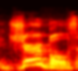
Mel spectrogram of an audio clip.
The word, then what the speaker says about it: gerbils: you know about running gerbils up a tube into your rear end and all that stuff and it turns out he actually pronounces gerbils with a hard G yeah gerbils no he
